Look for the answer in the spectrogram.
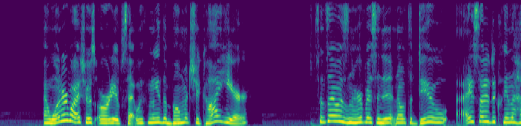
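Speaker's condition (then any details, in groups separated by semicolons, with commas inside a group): No condition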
